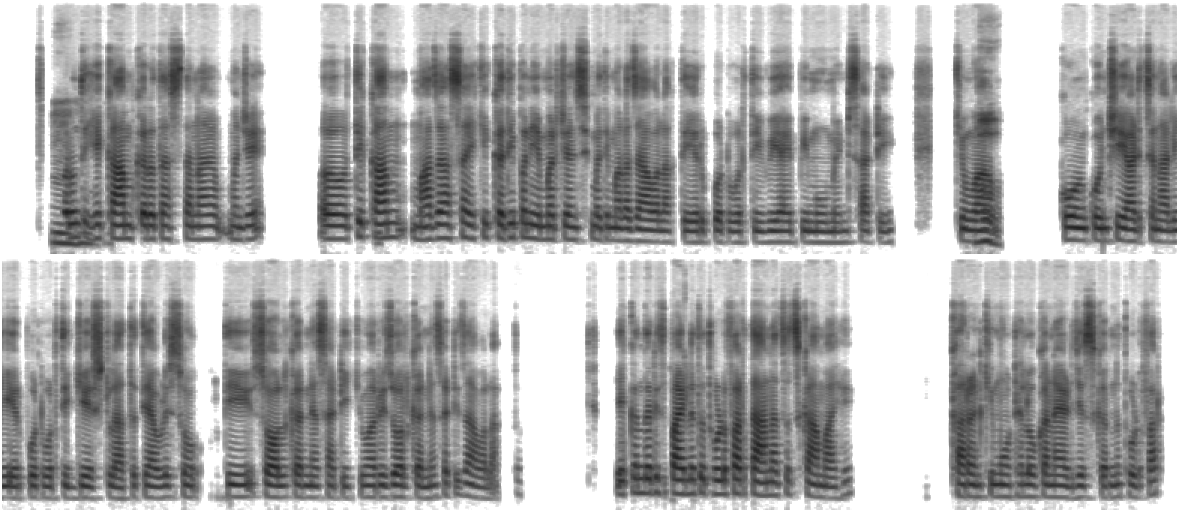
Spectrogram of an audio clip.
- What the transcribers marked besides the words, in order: "कोणतीही" said as "कोणचीही"; in English: "सॉल्व्ह"; in English: "रिझॉल्व्ह"; other background noise
- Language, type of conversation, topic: Marathi, podcast, काम आणि आयुष्यातील संतुलन कसे साधता?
